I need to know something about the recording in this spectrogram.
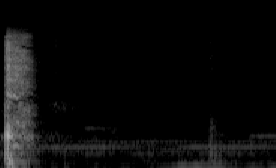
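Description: A man's single loud, harsh cough bursts out at the start, then fades into near silence with faint sustained background tones and a soft low thump later on.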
